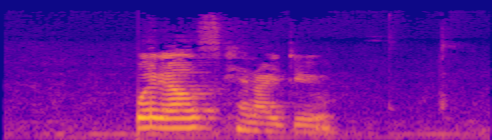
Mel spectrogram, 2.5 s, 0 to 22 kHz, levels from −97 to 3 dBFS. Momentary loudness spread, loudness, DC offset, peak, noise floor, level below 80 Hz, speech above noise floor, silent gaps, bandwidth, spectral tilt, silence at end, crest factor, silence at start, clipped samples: 20 LU; -22 LUFS; under 0.1%; -6 dBFS; -50 dBFS; -56 dBFS; 29 dB; none; 15.5 kHz; -4.5 dB/octave; 0.8 s; 18 dB; 0.7 s; under 0.1%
